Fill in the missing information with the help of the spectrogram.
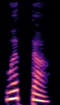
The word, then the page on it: ವತ್ತ: kannada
